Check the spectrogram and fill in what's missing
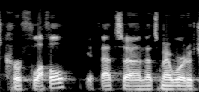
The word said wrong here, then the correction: kerfuffle: And I believe it's pronounced kerfuffle.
